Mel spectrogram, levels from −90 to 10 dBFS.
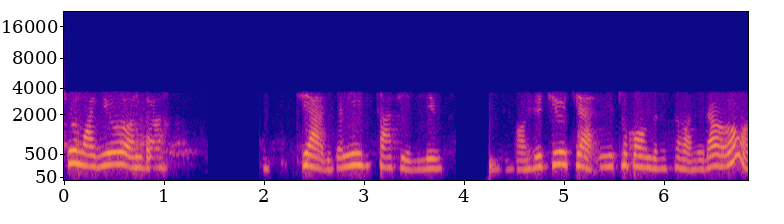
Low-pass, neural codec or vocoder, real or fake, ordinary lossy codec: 3.6 kHz; none; real; AAC, 24 kbps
